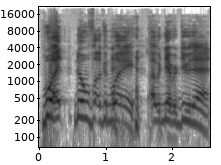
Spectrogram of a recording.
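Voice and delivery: high, loud indignant denial; hammed-up shocked protest; mock outrage. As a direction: burst out as if deeply offended. Acts man outraged by suggestion.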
